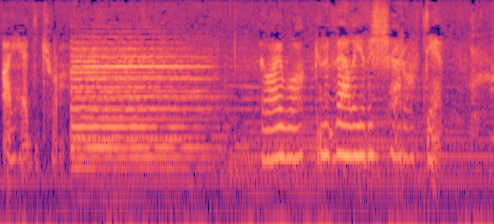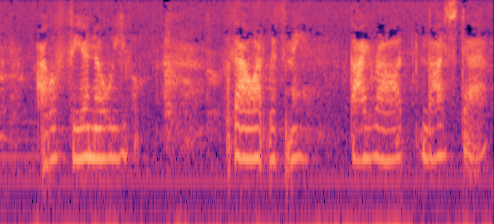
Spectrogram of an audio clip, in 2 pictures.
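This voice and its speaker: An actress in 1940s radio style playing an earnest, anxious young wife, pleading with a cruel aristocratic husband. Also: female voice, medium pitch, completely flat delivery, takes it slowly, pauses often, music in the background. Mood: hushed, grieving. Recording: muffled, noisy 1940s radio recording.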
